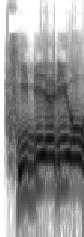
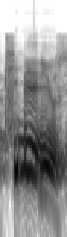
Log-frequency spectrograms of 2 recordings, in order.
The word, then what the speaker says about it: 티베리우스: 근데 그 세례 요한이 활동할 때가 여기 이제 누가복음 3장 1절에 보면은 디베리오 황제가 통치한 지 15해 이렇게 돼 있잖아요. 이 디베리오 황제가 누구냐면은 티베리우스 황제입니다. 티베리우스.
